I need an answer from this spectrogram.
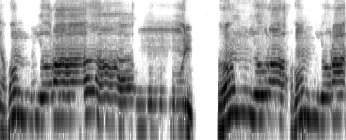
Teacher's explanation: ہم، ہم میم ساکن کے بعد نہ تو میم ہے نہ تو با ہے، تو ہم نہیں پڑھیں گے، ہم یراؤون، ہم یرا میم کو ناک میں نہیں چھپانا ہے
